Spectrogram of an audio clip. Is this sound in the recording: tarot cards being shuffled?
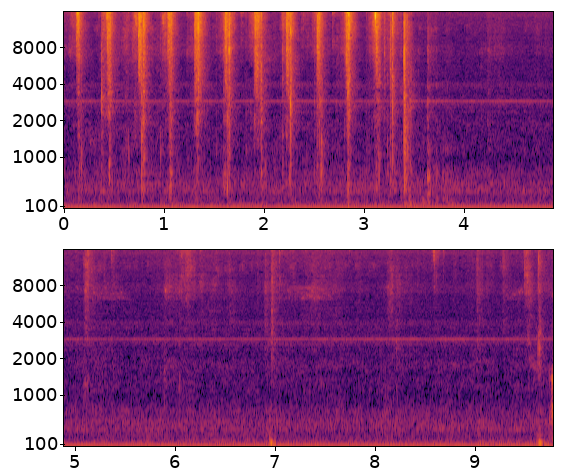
yes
